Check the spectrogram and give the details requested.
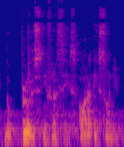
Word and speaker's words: plus: Português, o francês é plus, ele tem um S que não é pronunciado em basicamente dois casos.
